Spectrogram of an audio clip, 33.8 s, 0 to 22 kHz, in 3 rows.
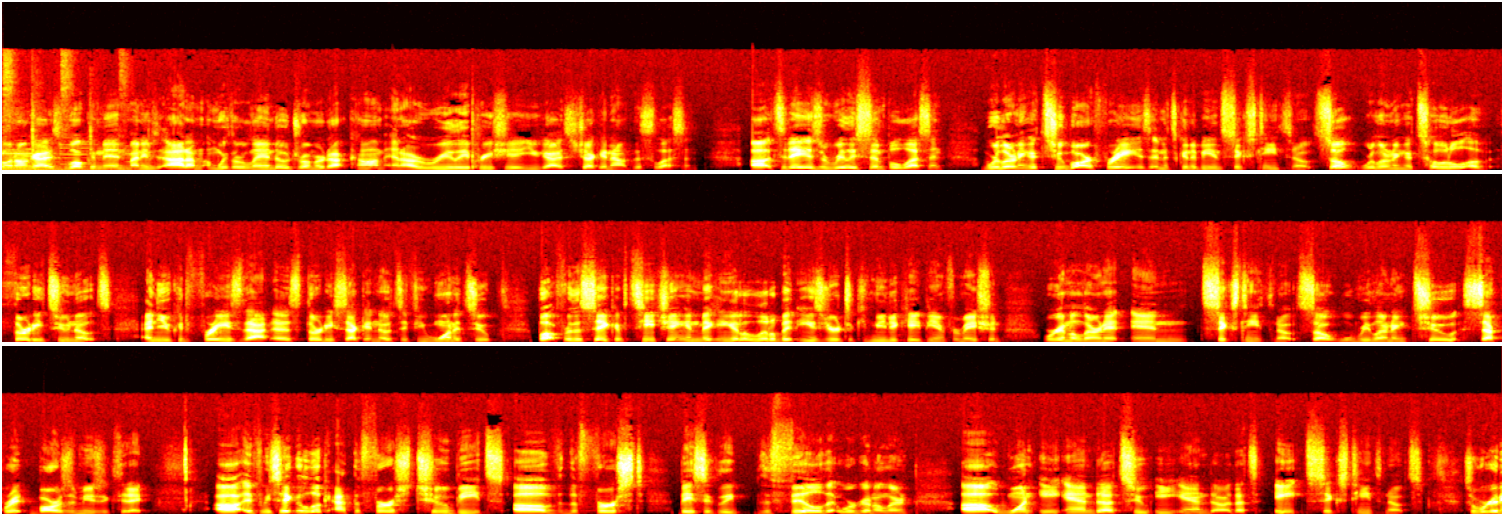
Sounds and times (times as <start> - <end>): Speech: 0.0 - 33.7.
